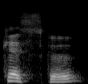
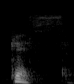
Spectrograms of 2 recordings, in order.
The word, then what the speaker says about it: qu'est-ce que: du français parler c'est une simplification de qu'est-ce que qui va va devenir caisse alors ça n'est pas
